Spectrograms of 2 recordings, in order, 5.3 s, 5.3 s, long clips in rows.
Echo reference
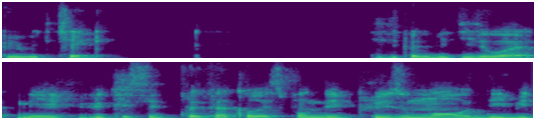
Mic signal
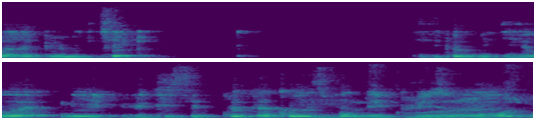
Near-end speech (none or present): present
